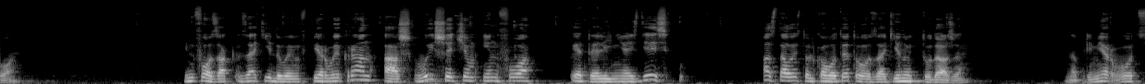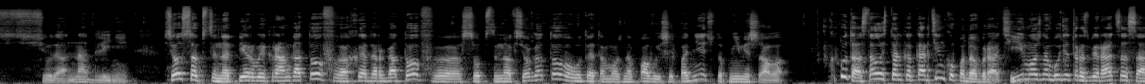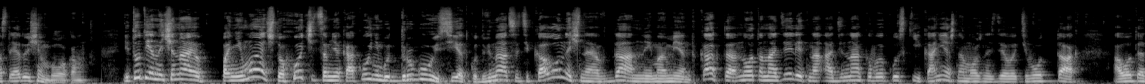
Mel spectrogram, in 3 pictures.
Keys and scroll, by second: 4.1 ctrl+], 19.9 ctrl+s, 21.1 ctrl+s, 23.8 ctrl+shift+4, 24.3 ctrl+shift+4, 28.2 ctrl+shift+4.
